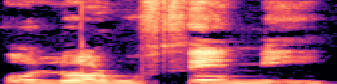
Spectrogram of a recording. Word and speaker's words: Olorunfemi: Toby Samuel Olorufemi. I'm sorry if I did not call your name rightly. Don't worry, you pronounced it well. Thank you. Toby Olorunfemi.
